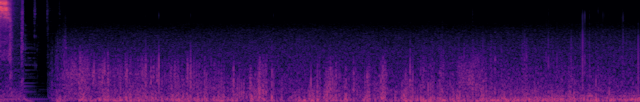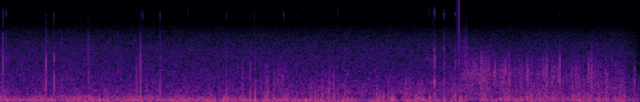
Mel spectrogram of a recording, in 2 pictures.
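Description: Strong wind in a snowstorm buffeting the microphone: a steady low rumble full of crackling gusts that starts about half a second in.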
